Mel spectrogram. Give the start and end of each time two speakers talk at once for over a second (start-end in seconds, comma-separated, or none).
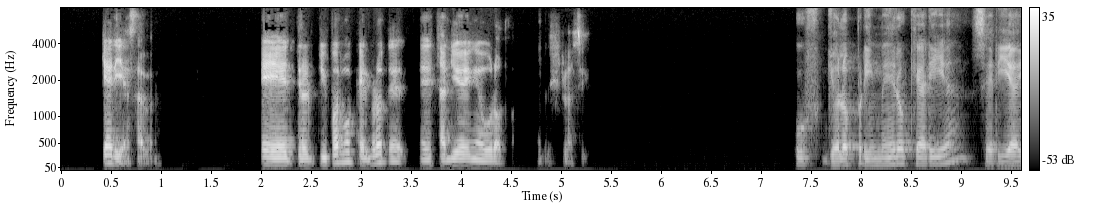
none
